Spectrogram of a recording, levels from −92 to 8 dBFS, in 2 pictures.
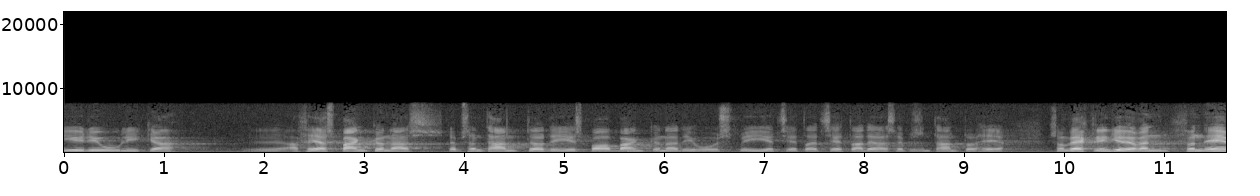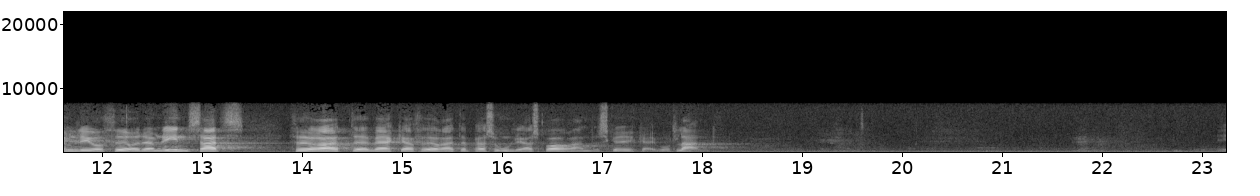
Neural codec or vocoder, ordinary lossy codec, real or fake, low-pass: none; none; real; none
